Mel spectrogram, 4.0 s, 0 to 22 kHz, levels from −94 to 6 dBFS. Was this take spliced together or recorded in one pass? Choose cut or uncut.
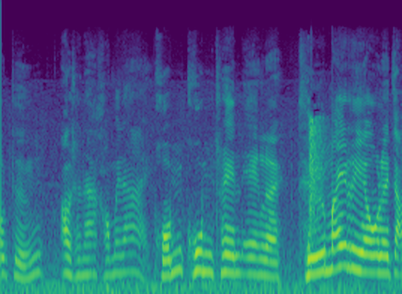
cut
